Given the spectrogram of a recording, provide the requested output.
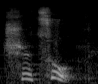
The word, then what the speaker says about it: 吃醋: 吃醋. It's that same sour taste here. So this one is pronounced 吃醋, and it actually means to be jealous at someone.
